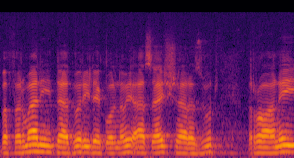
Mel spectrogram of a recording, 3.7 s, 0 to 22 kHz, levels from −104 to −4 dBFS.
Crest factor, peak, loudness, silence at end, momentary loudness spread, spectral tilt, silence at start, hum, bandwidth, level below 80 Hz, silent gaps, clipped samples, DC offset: 18 dB; -14 dBFS; -31 LUFS; 0 s; 9 LU; -7 dB/octave; 0 s; none; 16 kHz; -64 dBFS; none; under 0.1%; under 0.1%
